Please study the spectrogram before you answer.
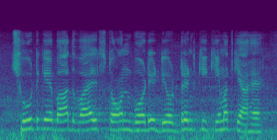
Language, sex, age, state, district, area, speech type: Urdu, male, 18-30, Delhi, East Delhi, urban, read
